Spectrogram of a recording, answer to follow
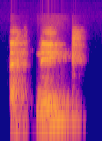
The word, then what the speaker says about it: technique: The last, we have technique. We have two silent letters here, silent U and silent E.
